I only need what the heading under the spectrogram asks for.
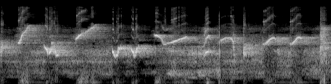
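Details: Bali myna delivering gacor song, a rapid series of clear rising and falling whistles and looping slurred notes, with occasional sharp clicks.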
